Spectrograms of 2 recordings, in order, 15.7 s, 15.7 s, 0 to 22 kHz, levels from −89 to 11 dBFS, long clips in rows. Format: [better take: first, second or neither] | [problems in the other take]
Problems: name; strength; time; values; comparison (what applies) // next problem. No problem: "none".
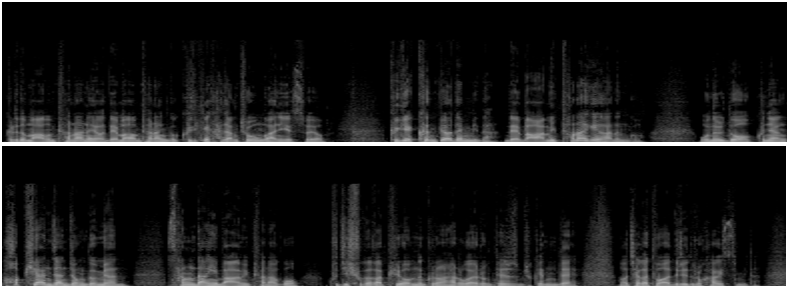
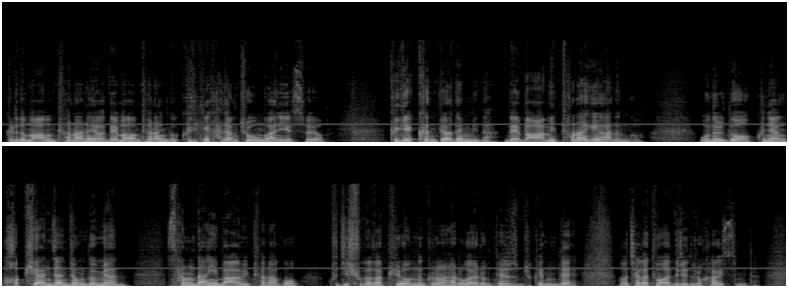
first | high-pitched whine; faint; throughout; 3 kHz, 25 dB below the speech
